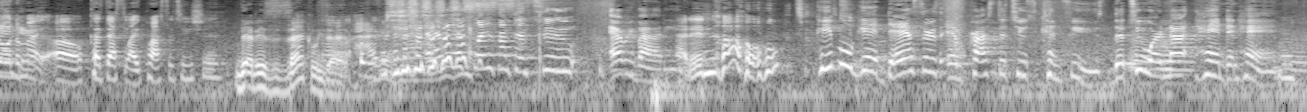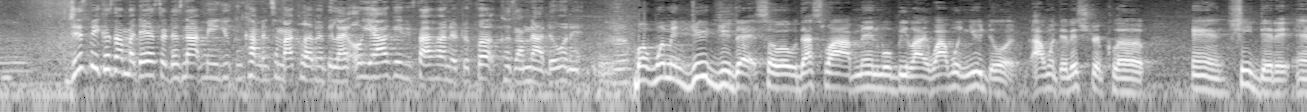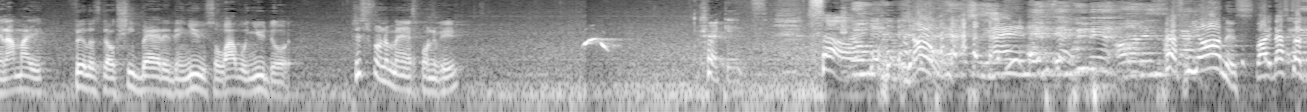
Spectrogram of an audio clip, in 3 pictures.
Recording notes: We back live from THE-O Oasis strip club in Baltimore, MD.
